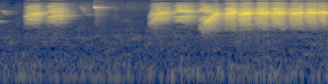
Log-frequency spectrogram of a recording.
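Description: Chinese hwamei singing rich, loud phrases of rapid, slurred notes, ending in a fast run of repeated whistles, about four a second.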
